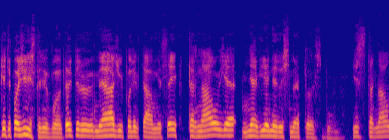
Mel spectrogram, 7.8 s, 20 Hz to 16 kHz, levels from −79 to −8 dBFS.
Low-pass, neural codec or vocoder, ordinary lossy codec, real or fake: 14.4 kHz; codec, 44.1 kHz, 3.4 kbps, Pupu-Codec; MP3, 48 kbps; fake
